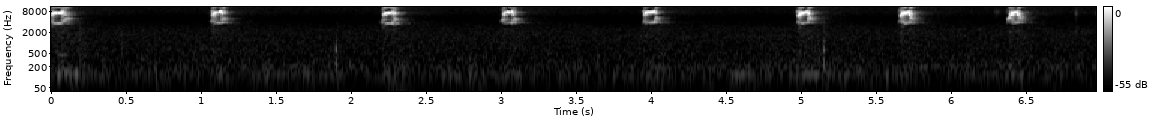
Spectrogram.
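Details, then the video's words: Degu making a constant sound: clear high-pitched squeaks repeated roughly once a second, eight in all, over a quiet background. "Degu makes constant sound"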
